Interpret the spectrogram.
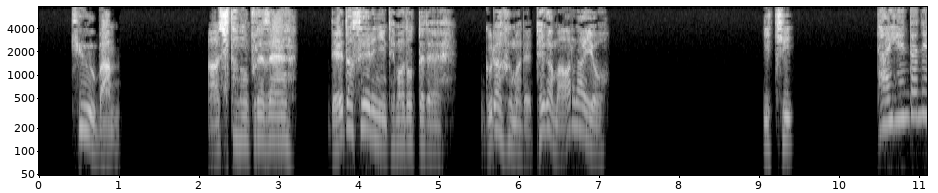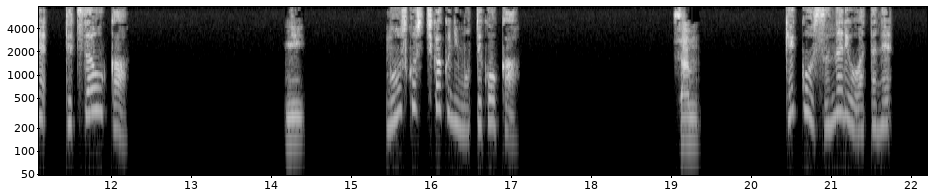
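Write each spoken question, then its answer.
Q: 明日のプレゼン。データ整理に手間取ってて、グラフまで手が回らないよ。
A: 1: 大変だね、手伝おうか。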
